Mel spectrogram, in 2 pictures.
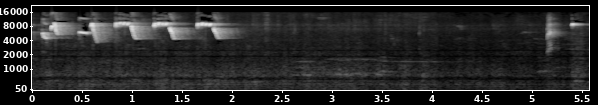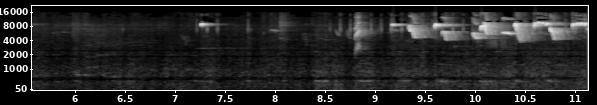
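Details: European goldfinch singing on a rainy day: two bursts of rapid, high, thin twittering notes, each slurred and repeated in quick runs, separated by several seconds of near silence with a few isolated high chips.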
